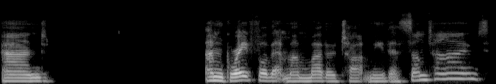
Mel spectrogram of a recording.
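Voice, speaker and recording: A woman's voice: sits low, animated, a little slow, dry recording. A woman from the American South, a city council candidate, answering a panel question with passion and repeating key words for emphasis. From Southern United States.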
